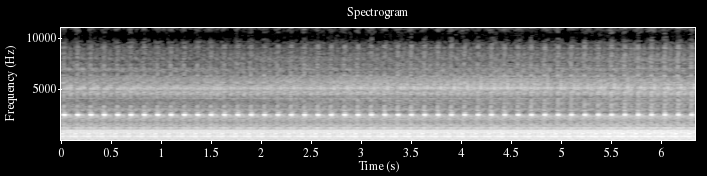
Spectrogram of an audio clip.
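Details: RCA SJT 400 CED player trying to eject: steady, even hard clatter two or three times a second; loading motor either seized or its belt broken, belt needs replacing; owner also suspects a broken gear.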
